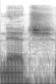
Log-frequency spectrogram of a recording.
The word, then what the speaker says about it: niche: three minutes ago cuz you said nitch instead of niche I just hate I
